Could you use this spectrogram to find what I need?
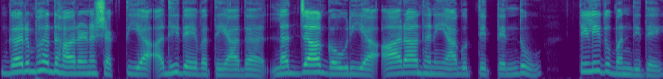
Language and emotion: Kannada, neutral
